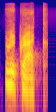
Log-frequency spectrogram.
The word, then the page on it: rickrack: Indian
